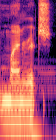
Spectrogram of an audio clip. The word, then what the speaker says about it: Minarich: Minarich. Actually, the A's silent, but I've just given up on that, so. – Wait, so how's it supposed to be pronounced? – Minarich.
